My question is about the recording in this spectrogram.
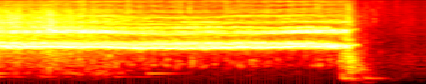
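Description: A long, high-pitched held tone from a cartoon soundtrack. It swoops up at the start, holds steady, then drops sharply in pitch and cuts off near the end.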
